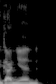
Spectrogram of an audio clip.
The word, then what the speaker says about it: Ghanaian: Ghanaian, or Ghanaian. I say Ghanaian. Ghanaian is another like pronunciation, Ghanaian. But Ghanaian. Okay.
